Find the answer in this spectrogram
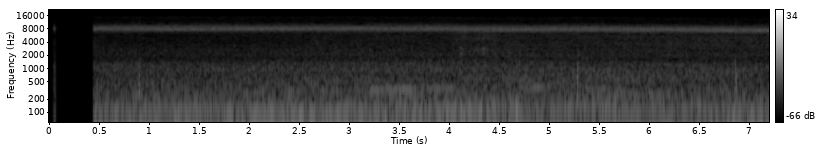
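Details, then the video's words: Cicada calling from a cherry tree: one steady, high-pitched continuous whine holds unbroken for the whole stretch, over a low background rumble with a couple of faint clicks. "매미 (벚나무의 매미) 매미과 Cicada"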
